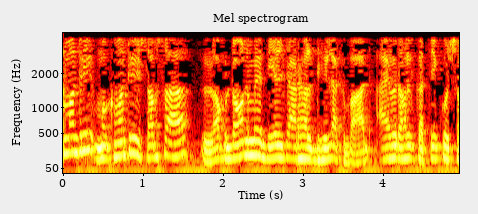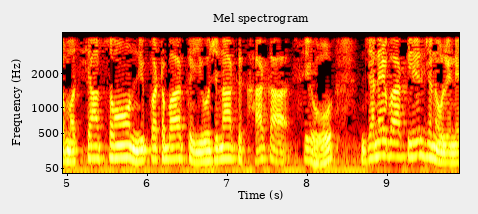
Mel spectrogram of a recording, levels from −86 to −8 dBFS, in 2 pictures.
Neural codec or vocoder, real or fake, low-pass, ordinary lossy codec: none; real; 3.6 kHz; none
